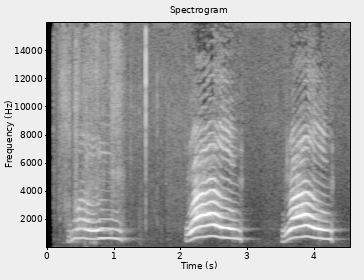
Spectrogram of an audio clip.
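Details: Domestic cat meowing, from a house cat and kitten calls collection: three drawn-out, arched meows about a second and a half apart, each rising then falling, in a quiet indoor setting.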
